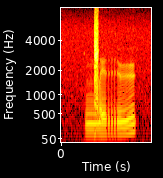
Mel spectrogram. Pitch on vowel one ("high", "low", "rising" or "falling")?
low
